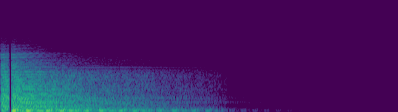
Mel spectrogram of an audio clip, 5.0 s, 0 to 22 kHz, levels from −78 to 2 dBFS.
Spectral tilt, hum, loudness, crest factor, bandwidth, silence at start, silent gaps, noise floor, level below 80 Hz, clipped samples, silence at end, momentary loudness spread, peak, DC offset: -10.5 dB/octave; none; -26 LUFS; 22 dB; 4.3 kHz; 0 s; none; -88 dBFS; -32 dBFS; under 0.1%; 2.35 s; 23 LU; -6 dBFS; under 0.1%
